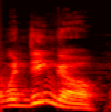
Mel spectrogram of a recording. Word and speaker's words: Wendigo: The Wendigoon? Wendigo. – Oh, but God, I was going to say Wendigo. I was literally going to say Wendigo. But what did Joseph call it? The Wendigo.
